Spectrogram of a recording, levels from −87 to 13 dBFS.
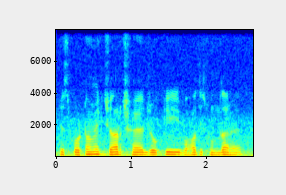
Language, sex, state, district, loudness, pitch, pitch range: Hindi, male, Chhattisgarh, Raipur, -15 LUFS, 145 Hz, 135-150 Hz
